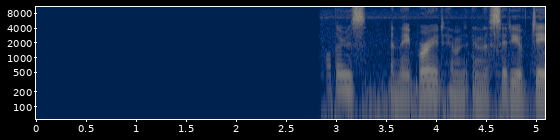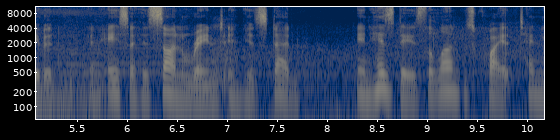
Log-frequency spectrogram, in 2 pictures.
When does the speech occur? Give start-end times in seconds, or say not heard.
2.9-10.1.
